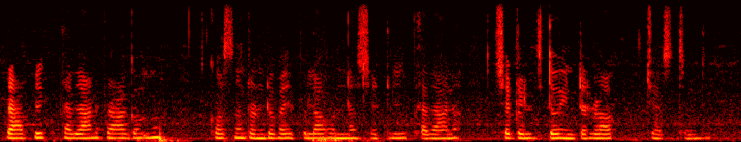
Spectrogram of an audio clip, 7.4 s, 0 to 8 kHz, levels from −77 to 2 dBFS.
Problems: constant background noise, low volume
